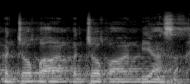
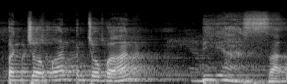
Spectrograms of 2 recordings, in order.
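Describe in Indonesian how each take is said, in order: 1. Kata terakhir diucapkan pendek dan biasa saja. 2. Kata terakhir diucapkan panjang dan ditarik. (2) "Harus; Tarikannya harus seperti itu"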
